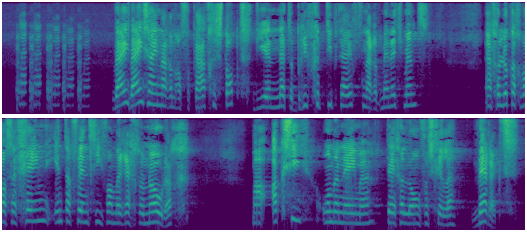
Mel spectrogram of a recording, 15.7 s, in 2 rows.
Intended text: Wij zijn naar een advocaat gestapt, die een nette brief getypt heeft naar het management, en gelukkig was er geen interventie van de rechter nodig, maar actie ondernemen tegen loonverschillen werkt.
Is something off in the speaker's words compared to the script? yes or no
yes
